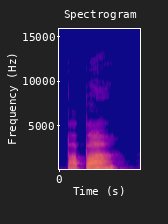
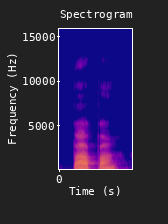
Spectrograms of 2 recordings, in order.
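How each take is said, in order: First: PaPÁ, weight on the closing PÁ; stress on second syllable. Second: PApa, weight on the opening PA; stress on first syllable. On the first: Teacher explaining the word for father, papá stressed on PÁ. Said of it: "lleva el acento en la segunda sílaba". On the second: Teacher explaining the word for the food, papa stressed on PA. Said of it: "lleva el acento en la primera sílaba". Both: Shown as a demonstration.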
